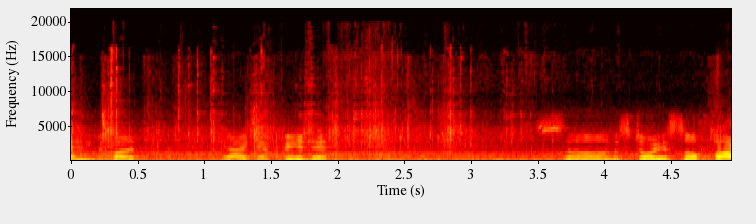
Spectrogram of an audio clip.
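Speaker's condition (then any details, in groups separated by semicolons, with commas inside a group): No condition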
